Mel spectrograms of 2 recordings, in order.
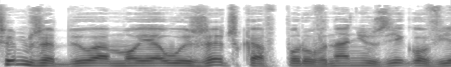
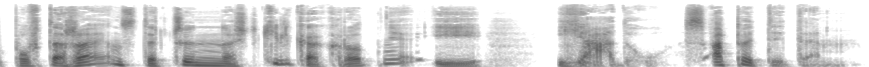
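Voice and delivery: plain reading voice

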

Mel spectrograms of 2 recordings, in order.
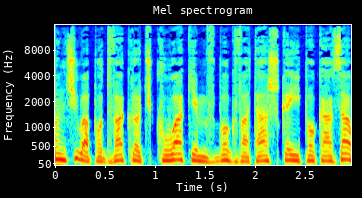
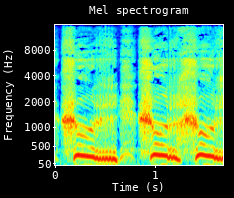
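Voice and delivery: high, sharp repeated calls; witch's high vision cry; trance cries; 11 semitones higher, much slower than usual. A narrator's reading. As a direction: cry out in a trance, pitched far up. Witch cries out inside her vision.

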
